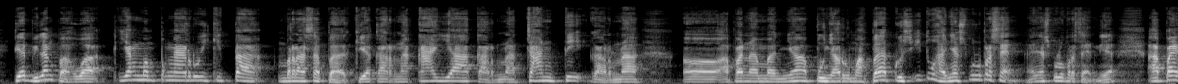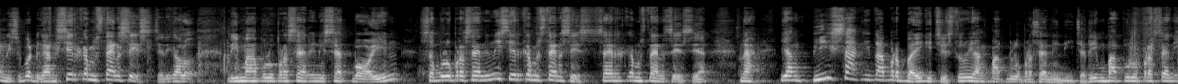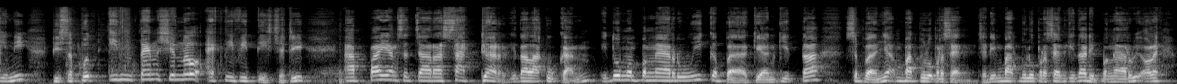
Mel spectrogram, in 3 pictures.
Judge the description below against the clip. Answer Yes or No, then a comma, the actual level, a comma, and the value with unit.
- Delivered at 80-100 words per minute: No, average, 125 wpm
